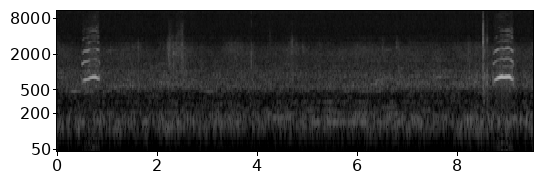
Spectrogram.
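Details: Hungry baby monkey Sweet Pea crying for milk while its mother pays little attention; two loud, tonal, harmonic-rich wails about eight seconds apart, each short and slightly rising then falling, over a low steady background hum.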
